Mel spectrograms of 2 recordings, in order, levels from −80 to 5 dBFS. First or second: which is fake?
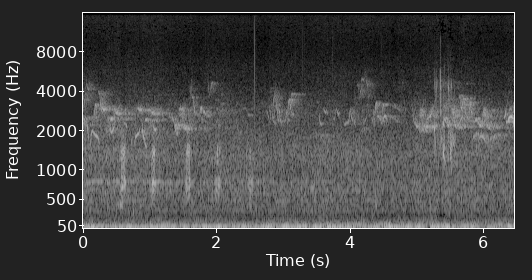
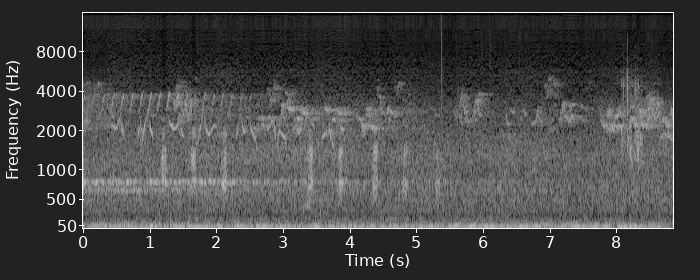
second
